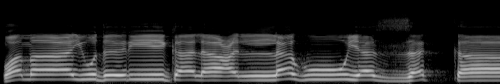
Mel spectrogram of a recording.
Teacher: لَعَلَّهُ يَزَّكَّى، یزکا، یہ آواز ہے کسی کی غلط، یزکا نہیں، کا عین کی طرف نہیں جانا، یزکا، کاف رکھنا ہے آخر میں، عین کی آواز نہیں آنی چاہیے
